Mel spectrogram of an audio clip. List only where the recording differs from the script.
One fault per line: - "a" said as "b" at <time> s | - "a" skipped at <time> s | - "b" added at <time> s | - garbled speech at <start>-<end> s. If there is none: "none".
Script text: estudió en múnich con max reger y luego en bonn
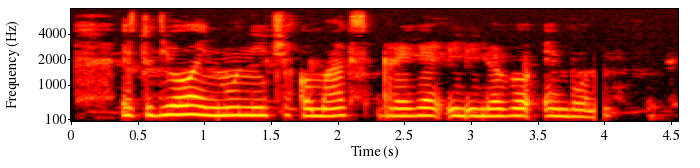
- "y" added at 2.9 s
